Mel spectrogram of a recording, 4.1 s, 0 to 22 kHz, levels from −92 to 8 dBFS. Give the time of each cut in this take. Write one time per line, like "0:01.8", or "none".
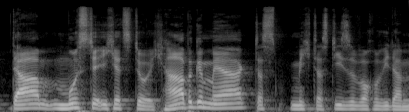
0:01.6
